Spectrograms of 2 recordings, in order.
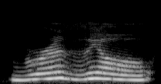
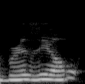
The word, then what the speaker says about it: Brazil: Em inglês, o R é enrolado. Brasil. Bra. Bra, não é bra. Brasil.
